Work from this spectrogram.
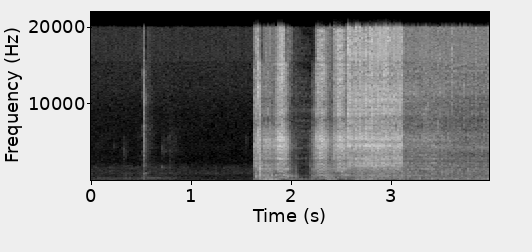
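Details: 1974 Honda Civic series 1 Mk1, test run after new spark plugs: engine cranks and catches, then runs unevenly with a stumbling, irregular beat; still misfiring, owner plans compression check; cause unconfirmed.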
